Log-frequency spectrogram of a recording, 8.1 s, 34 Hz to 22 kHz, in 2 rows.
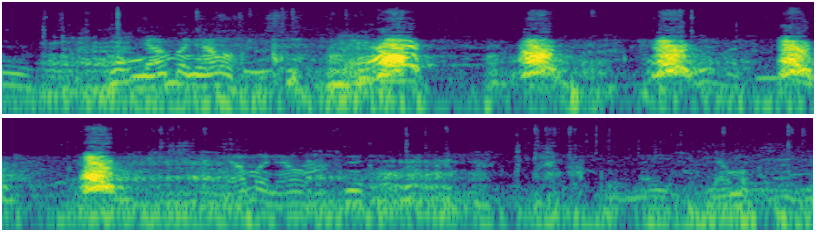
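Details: Two Labrador Retrievers recorded on 23 May 2020: five loud, gruff barks spaced about two-thirds of a second apart in the middle, with soft speech and murmuring before and after.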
